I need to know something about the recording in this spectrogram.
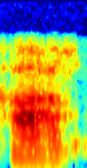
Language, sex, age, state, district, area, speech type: Urdu, male, 18-30, Delhi, North West Delhi, urban, conversation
